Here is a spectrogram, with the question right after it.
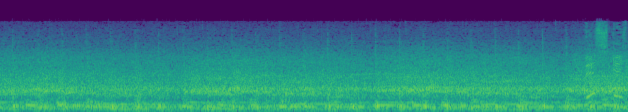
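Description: Football stadium crowd in Oregon roaring steadily around a kickoff, a dense continuous wash of cheering and whoops that stays loud throughout, with a brief sharper burst near the end.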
